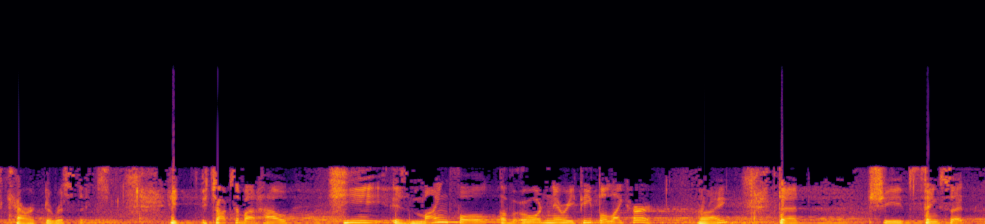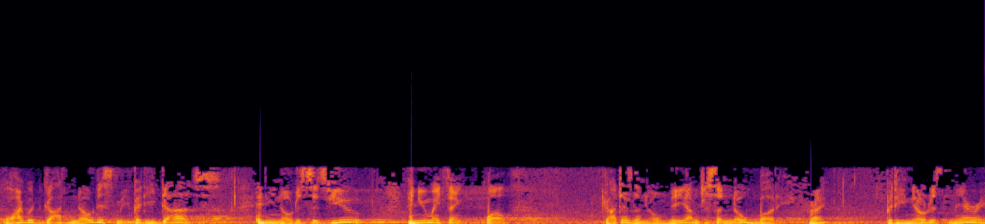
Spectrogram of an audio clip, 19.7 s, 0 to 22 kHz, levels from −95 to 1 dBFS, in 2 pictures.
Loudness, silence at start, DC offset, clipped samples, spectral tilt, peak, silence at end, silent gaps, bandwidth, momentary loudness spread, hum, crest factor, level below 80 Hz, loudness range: -17 LUFS; 0 s; under 0.1%; under 0.1%; -9.5 dB/octave; 0 dBFS; 0 s; none; 6 kHz; 10 LU; none; 16 dB; -44 dBFS; 2 LU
